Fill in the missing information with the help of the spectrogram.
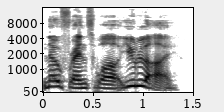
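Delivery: high, hurt accusing shout; narrated tearful outburst. A narrator's reading. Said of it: "Genevieve shouted, her eyes filling".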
